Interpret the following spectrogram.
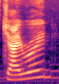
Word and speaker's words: gyroid: Gyroid with a soft G.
